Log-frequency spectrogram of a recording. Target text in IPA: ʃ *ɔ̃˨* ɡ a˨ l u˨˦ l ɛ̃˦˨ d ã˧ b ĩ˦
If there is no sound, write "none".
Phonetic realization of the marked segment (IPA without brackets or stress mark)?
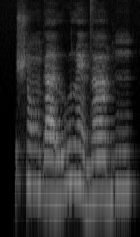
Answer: ɔ̃˧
